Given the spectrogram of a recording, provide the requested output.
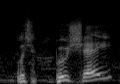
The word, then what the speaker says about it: Boucher: Josh Boucher, like Bobby Boucher, it's spelled a little different.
